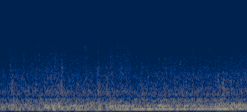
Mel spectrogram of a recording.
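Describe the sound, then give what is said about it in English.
An SUV drives along a rutted dirt road on the Pacific coast of Nicaragua, giving a steady low engine rumble with a constant drone and no voices. “He drives his new SUV along a rutted dirt road.”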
